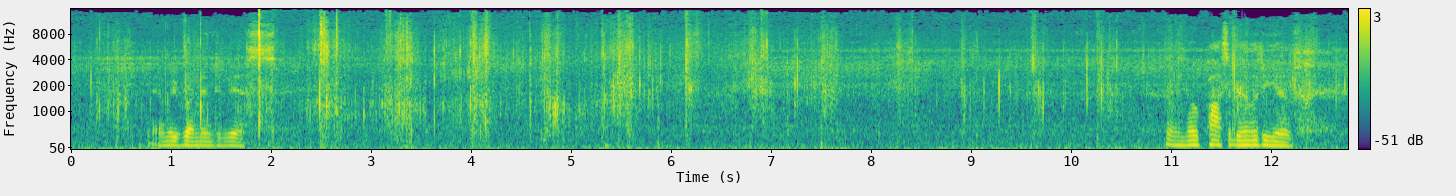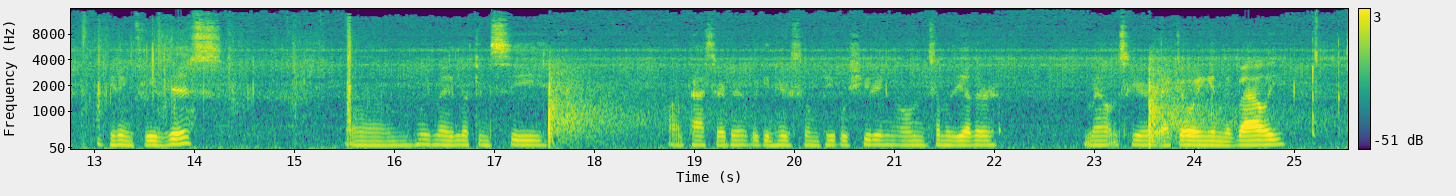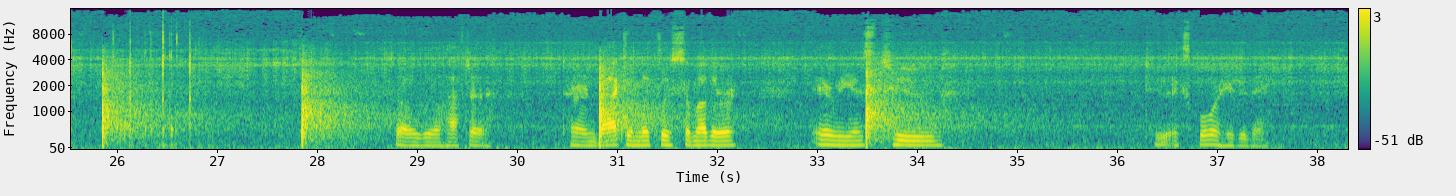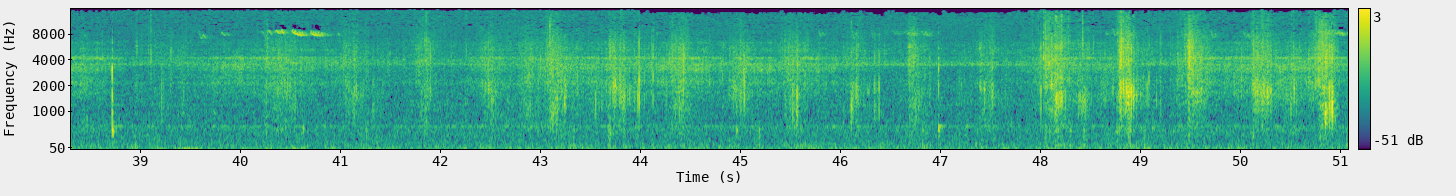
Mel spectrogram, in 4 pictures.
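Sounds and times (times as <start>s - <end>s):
footsteps on gravel road: 0.0s - 15.8s, 23.2s - 29.9s, 38.3s - 51.0s
distant echoing gunshots: 17.5s - 18.8s, 23.5s - 24.4s, 25.8s - 28.8s, 30.8s - 31.9s, 33.4s - 35.2s.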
